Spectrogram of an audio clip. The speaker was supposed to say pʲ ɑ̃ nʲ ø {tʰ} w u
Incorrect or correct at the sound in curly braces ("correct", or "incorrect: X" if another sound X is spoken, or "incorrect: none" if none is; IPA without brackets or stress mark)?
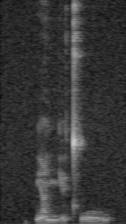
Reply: correct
